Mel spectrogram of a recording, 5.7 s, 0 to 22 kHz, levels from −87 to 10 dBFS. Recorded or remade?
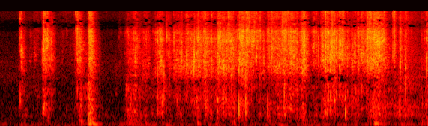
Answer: remade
